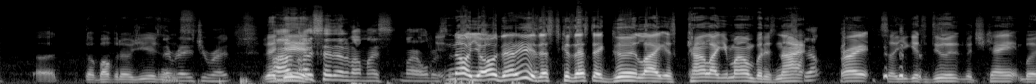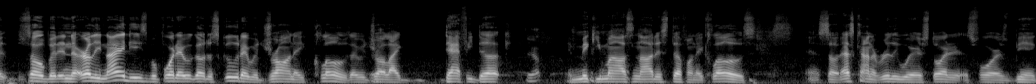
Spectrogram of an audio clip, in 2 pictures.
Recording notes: This episode is recorded out in phoenix during super week during their incredible smocks and jocks event!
